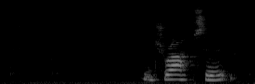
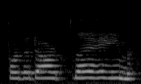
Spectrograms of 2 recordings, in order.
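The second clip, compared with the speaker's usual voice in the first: slightly raised, louder, slow rallying call; mild war cry; 4 semitones higher, 5 dB louder, slower than usual. Acted. Orc leader's cry translated for the listener, mild war cry. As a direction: stretch it out like a restrained battle cry.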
